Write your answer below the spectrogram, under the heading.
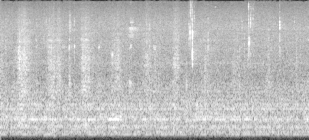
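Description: A person chewing a crisp, thin sandwich cookie (a salted caramel Oreo Thin) with the mouth closed: faint, irregular little crunches.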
